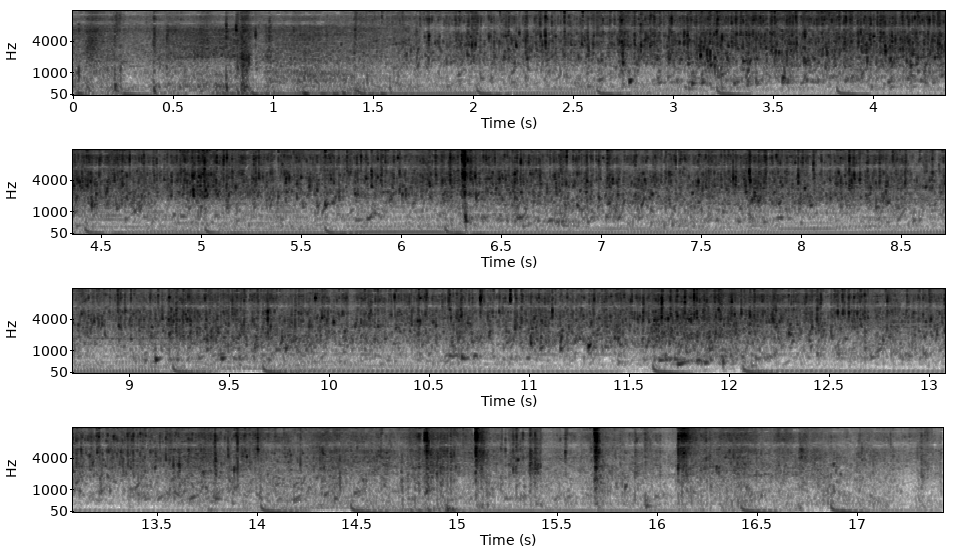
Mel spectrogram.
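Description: Small trickling water source on the Pennine Way, a soft continuous dribble with scattered splashes and knocks from handling gear nearby over about seventeen seconds, faint and close, with no voices.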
